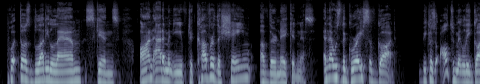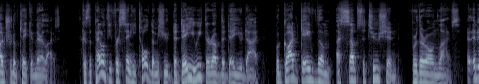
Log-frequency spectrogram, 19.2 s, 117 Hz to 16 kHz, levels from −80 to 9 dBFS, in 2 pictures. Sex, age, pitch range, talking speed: male, 20-39, 100-135 Hz, 190 wpm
